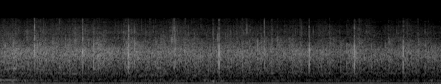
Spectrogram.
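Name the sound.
audience clapping hands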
